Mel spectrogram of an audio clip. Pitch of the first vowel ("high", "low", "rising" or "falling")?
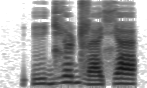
low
